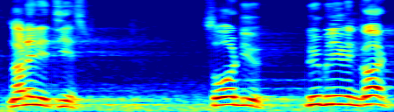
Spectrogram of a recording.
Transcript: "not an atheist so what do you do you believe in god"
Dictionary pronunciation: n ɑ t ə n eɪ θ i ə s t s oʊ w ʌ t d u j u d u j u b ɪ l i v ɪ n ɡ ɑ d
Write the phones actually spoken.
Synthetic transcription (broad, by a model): n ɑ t ə n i t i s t s oʊ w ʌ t d u j u d u j u b ɪ l i v ɪ n ɡ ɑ d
